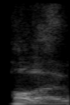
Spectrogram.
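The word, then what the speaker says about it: Jolo: is an island the spell jollo but actually pronounced hollow which was able to save stronghold um and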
